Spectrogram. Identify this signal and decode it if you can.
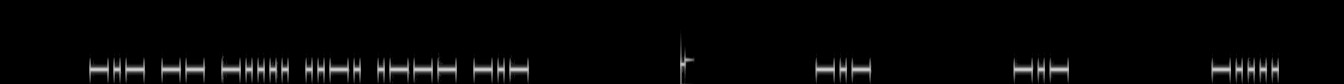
Morse code, heard as a keyed tone, about 20 wpm, spaced as for 11 wpm, 700 Hz. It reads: KM6FJK KK6
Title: USA Call Signs - 6 Characters - 8x Character Spacing - 20wpm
